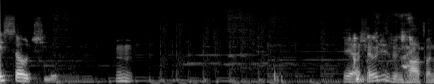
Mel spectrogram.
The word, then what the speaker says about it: Xochi: But you could just say Xochi.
